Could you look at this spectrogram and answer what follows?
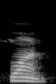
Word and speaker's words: one: dash eight ঠিক আছে এ ওয়ানের ও বা ওয়া উচ্চারণ এসেছে ওয়ান হয়েছে এজন্য এ হয়েছে কিন্তু আমাদের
